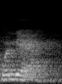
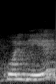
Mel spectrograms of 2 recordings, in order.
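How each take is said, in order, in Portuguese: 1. A vogal tônica é um e aberto. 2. A vogal tônica é um e fechado. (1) "uma colher de comer, é aberto" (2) "quando é o verbo colher, né, já é fechado"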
